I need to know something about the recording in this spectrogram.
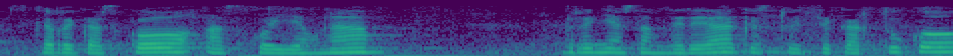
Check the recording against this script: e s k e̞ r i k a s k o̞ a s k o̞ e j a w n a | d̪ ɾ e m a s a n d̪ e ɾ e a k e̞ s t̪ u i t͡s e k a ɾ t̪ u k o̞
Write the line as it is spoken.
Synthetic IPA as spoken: e s k e̞ r i k a s k o̞ a s k o̞ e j a w n a | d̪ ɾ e ɲ a s a n d̪ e ɾ e a k e̞ s t̪ u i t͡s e k a ɾ t̪ u k o̞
